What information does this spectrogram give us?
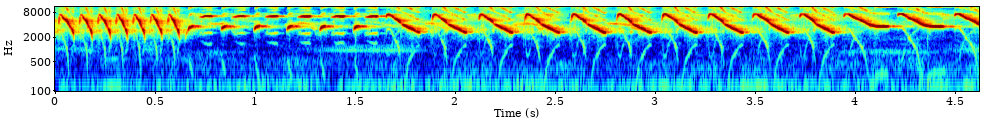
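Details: Canary singing a long, continuous song meant as a tutor recording for other birds: a fast trilled roll, then a run of quick buzzy notes, then a series of sharply descending whistled sweeps repeated about four times a second.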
